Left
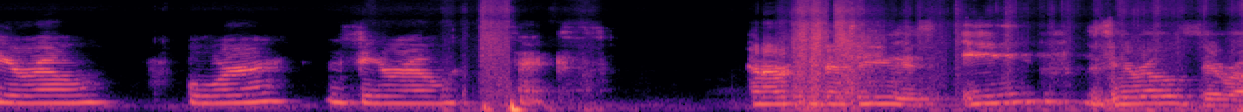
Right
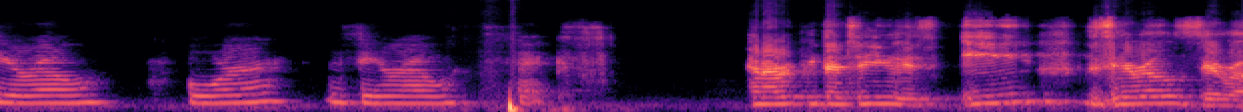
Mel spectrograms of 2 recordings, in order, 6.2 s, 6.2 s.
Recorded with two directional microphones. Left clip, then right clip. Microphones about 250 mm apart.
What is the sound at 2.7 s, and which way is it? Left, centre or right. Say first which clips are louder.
Speech: right 1 dB; right.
